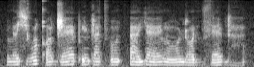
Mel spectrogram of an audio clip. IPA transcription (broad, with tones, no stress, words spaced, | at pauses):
lɐ˩˧ɕoː˩˥qʼɒ˩˧ ɖ͡ʐæː˩˥pʼẽ˧ʈa˧t͡sʼɔ̃˧˩˧ t͡sʼa˧˩˧jæː˧˩˧lɔ̃ː˩˧ ɖɒ˩˧ɾʲo̤˩˥ sæ˩˥ ɖa̤˧˩˧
